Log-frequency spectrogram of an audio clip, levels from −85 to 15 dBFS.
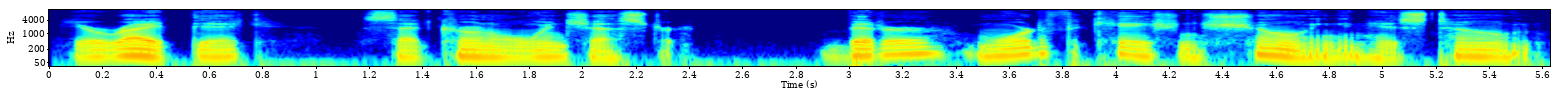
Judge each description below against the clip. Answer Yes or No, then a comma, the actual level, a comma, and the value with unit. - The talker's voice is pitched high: No, very low, 95 Hz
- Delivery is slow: Yes, slow, 130 wpm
